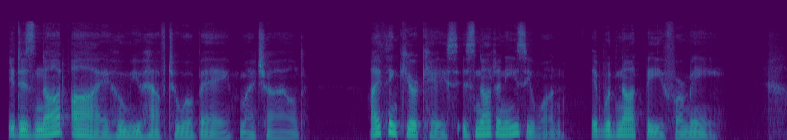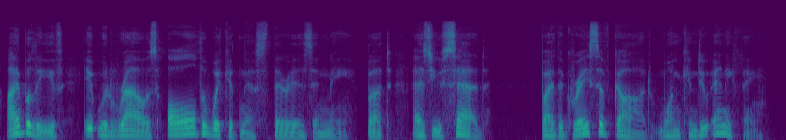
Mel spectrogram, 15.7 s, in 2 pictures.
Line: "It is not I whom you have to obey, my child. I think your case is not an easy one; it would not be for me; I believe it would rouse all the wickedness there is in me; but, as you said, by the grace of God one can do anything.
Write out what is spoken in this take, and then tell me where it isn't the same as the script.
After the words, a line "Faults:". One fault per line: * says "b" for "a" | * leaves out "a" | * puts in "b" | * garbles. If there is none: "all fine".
"It is not I whom you have to obey, my child. I think your case is not an easy one; it would not be for me; I believe it would rouse all the wickedness there is in me; but, as you said, by the grace of God one can do anything.
Faults:
all fine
